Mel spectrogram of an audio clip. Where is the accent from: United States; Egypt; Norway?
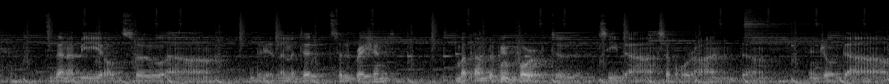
Egypt; I'm from Egypt.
